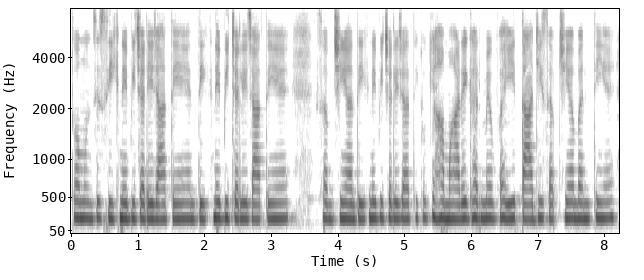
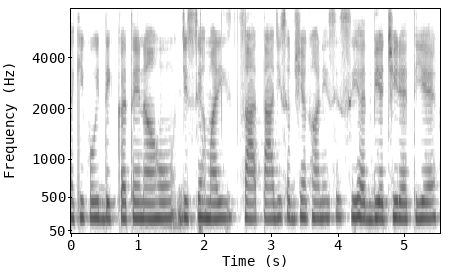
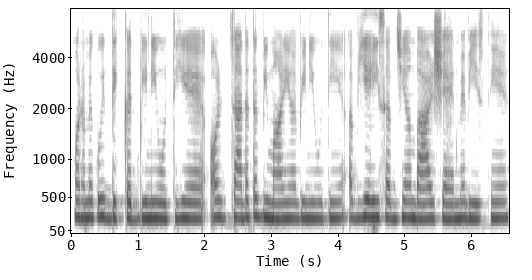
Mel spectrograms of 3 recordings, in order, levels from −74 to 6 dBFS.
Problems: background sounds at intervals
